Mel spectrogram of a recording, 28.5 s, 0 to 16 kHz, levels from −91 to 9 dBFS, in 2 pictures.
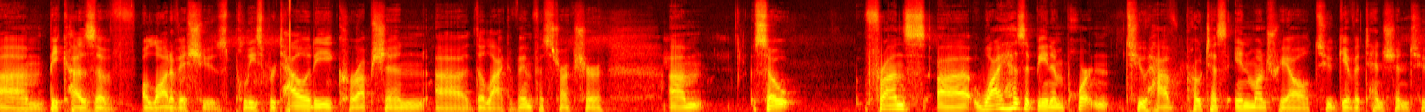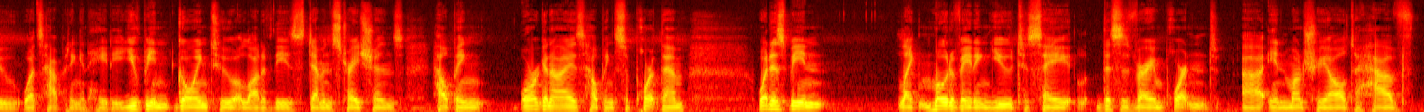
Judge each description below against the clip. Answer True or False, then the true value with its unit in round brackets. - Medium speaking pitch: False (90 Hz)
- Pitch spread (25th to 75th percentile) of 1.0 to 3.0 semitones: False (3.6 semitones)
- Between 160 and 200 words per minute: False (145 wpm)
